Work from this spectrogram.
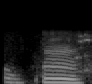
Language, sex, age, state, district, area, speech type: Tamil, female, 60+, Tamil Nadu, Perambalur, rural, conversation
